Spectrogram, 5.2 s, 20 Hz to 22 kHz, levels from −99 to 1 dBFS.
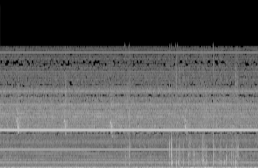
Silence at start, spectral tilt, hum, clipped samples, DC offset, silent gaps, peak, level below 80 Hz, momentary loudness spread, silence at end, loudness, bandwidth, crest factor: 0 s; -0.5 dB/octave; none; under 0.1%; under 0.1%; none; -6 dBFS; -30 dBFS; 1 LU; 0 s; -20 LUFS; 16 kHz; 16 dB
